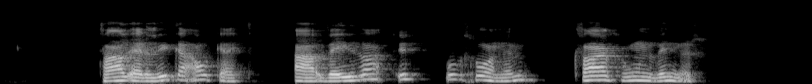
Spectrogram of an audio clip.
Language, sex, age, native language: Icelandic, male, 20-29, Icelandic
